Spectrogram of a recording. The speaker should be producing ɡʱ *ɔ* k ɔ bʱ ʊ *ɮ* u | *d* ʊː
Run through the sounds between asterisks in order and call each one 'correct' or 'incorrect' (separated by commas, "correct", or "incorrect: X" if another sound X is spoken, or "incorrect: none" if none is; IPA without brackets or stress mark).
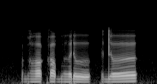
correct, incorrect: ɾ, correct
